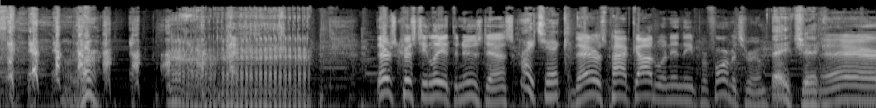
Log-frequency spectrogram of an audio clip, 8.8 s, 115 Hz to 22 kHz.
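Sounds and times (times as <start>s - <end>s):
laughter: 0.0s - 2.8s
person imitating a growling dog: 1.7s - 3.2s
speech: 3.8s - 8.7s.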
